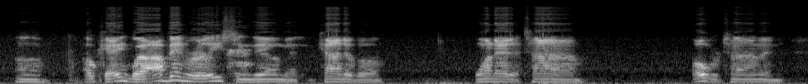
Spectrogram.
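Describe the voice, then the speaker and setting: There is noticeable background noise while a man is talking. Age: 60s. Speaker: bigfoot film researcher. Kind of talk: interview. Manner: halting.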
